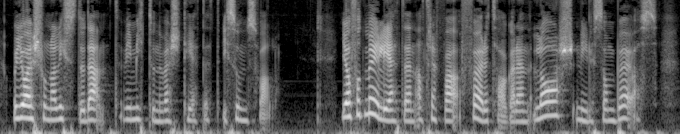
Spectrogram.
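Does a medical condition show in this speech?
No.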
